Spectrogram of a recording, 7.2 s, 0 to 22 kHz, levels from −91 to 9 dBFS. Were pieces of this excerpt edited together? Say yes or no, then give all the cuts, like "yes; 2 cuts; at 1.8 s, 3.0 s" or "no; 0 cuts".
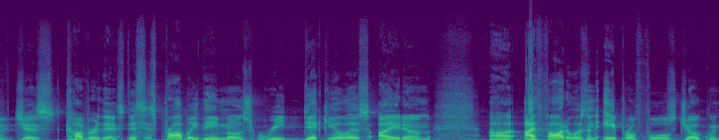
no; 0 cuts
